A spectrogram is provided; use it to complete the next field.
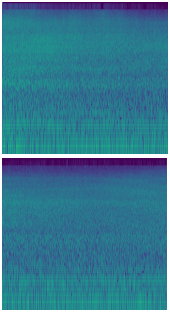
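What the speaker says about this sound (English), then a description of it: "Cars here coming in off the Manhattan Bridge in the distance." Broad steady roar of city traffic at a Manhattan intersection near Grand Street, cars coming off the Manhattan Bridge in the distance, a constant wash of engine and tire noise with no voices.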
